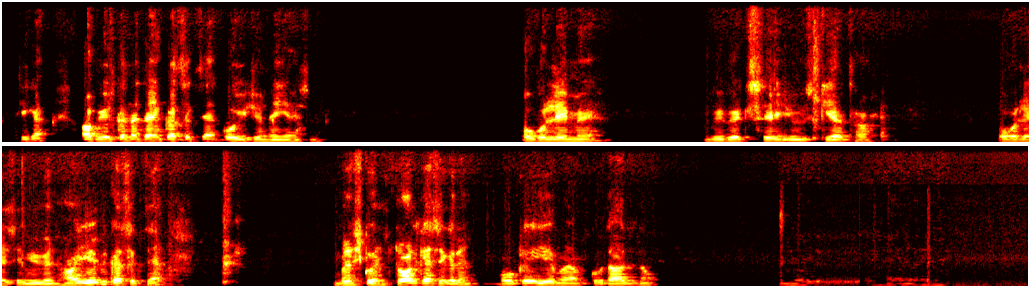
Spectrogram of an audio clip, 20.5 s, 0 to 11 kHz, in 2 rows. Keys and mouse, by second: 1.2 z, 2.9-12.9 drag.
